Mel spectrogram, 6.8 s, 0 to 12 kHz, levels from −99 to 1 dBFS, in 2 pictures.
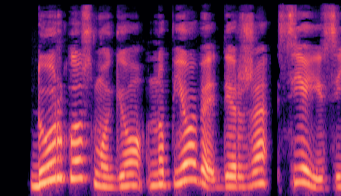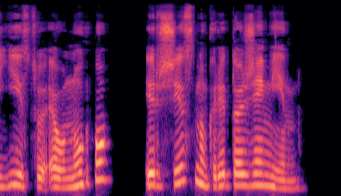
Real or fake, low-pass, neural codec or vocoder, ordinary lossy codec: real; 10.8 kHz; none; AAC, 48 kbps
